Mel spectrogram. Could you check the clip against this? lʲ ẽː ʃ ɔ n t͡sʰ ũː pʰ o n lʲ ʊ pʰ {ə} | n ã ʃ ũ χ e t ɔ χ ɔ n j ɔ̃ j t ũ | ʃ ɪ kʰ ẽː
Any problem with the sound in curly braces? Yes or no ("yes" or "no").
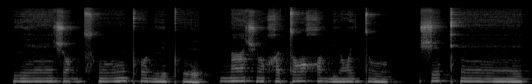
yes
